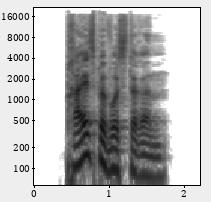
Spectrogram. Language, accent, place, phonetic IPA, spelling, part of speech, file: German, Germany, Berlin, [ˈpʁaɪ̯sbəˌvʊstəʁəm], preisbewussterem, adjective, De-preisbewussterem.ogg
- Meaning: strong dative masculine/neuter singular comparative degree of preisbewusst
